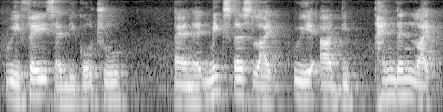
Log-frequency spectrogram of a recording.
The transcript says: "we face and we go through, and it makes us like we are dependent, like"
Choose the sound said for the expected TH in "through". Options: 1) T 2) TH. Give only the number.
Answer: 1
